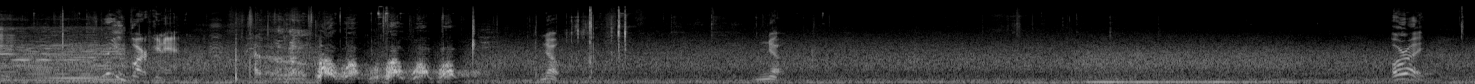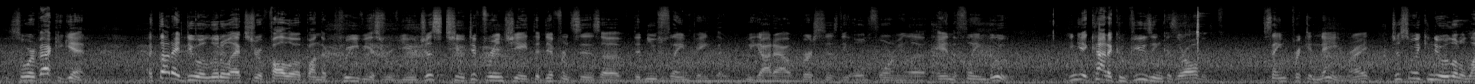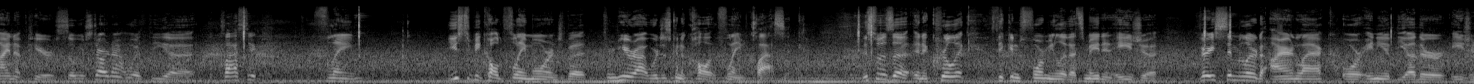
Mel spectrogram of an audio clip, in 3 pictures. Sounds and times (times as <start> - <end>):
Speech: 1.0 - 1.8, 5.4 - 5.6, 7.6 - 7.9, 13.9 - 14.3, 14.9 - 15.6, 16.2 - 26.8, 27.4 - 32.1, 32.7 - 33.1, 34.0 - 44.2.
